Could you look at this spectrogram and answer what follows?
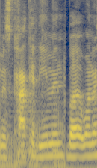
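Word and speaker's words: Cacodemon: It's Cacademon. Cacademon, alright? That's how you say it. You heard me. It's exactly Cacademon.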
